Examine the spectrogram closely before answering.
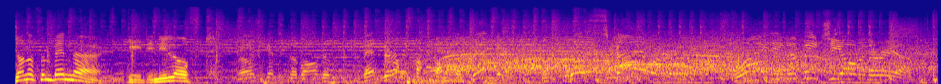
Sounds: speech, music

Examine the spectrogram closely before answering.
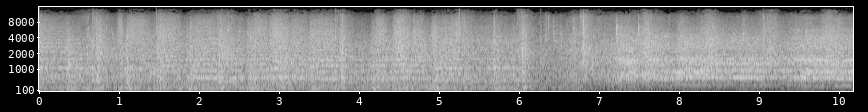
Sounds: music, chant

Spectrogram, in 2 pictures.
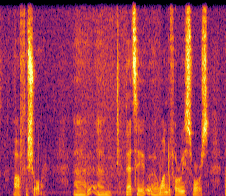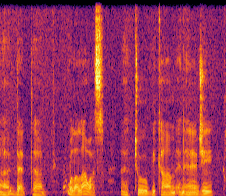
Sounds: speech

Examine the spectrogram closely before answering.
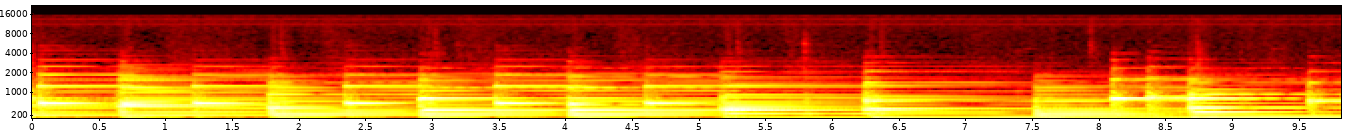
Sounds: classical music, music, musical instrument, piano, keyboard (musical)

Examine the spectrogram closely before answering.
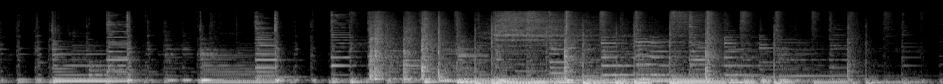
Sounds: music

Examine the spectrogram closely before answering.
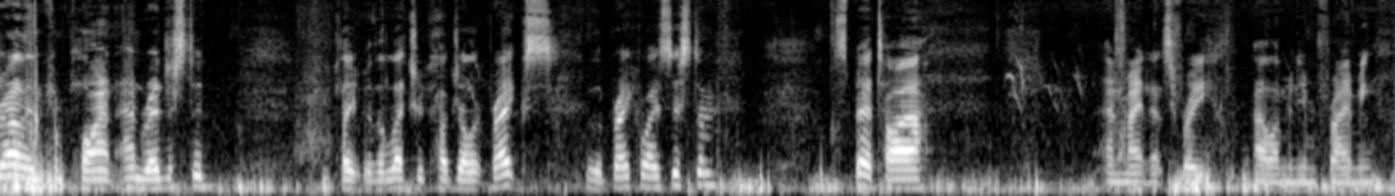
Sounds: speech

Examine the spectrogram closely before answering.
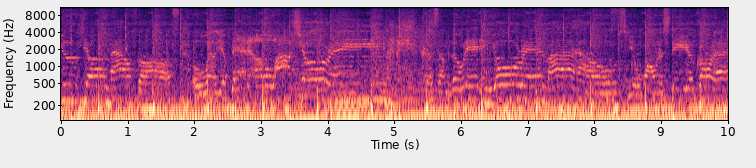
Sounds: music

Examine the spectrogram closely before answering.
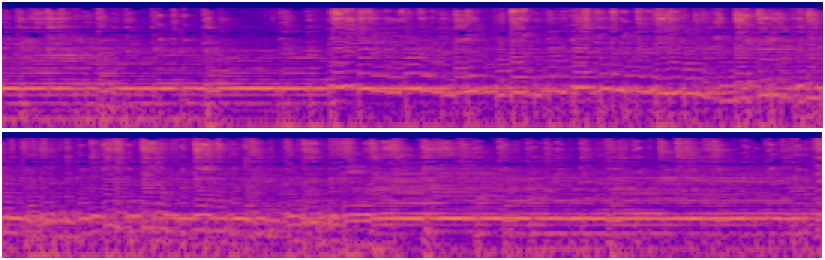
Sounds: acoustic guitar, plucked string instrument, musical instrument, strum, guitar, music

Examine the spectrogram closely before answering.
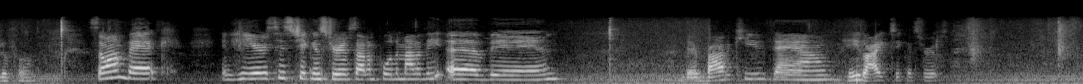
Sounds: speech

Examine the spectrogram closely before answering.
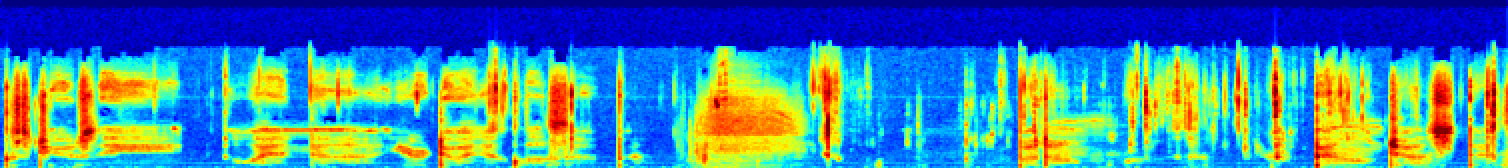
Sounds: mastication, people whispering, whispering

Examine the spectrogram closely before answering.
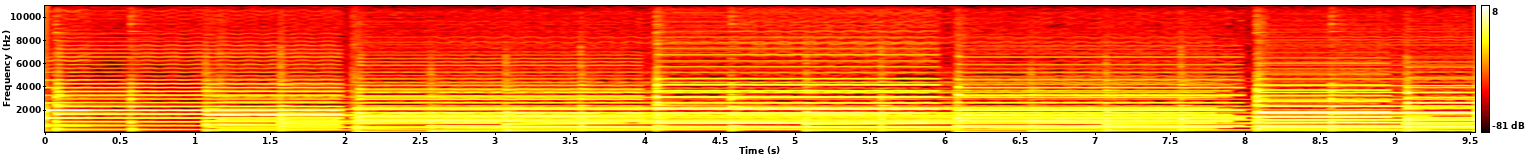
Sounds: music

